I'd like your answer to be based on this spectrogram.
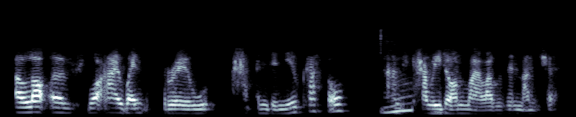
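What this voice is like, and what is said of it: Geordie English accent. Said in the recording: “I actually come originally from Newcastle, and that hence the accent. I have what they call a Geordie accent.”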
